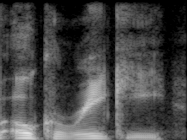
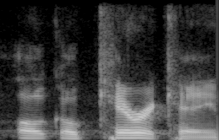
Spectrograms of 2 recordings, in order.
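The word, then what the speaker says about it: Okereke: that it and now I always called him okariki but is it is it okay rickay or he changed his pronunciation from from Stanford when he was at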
